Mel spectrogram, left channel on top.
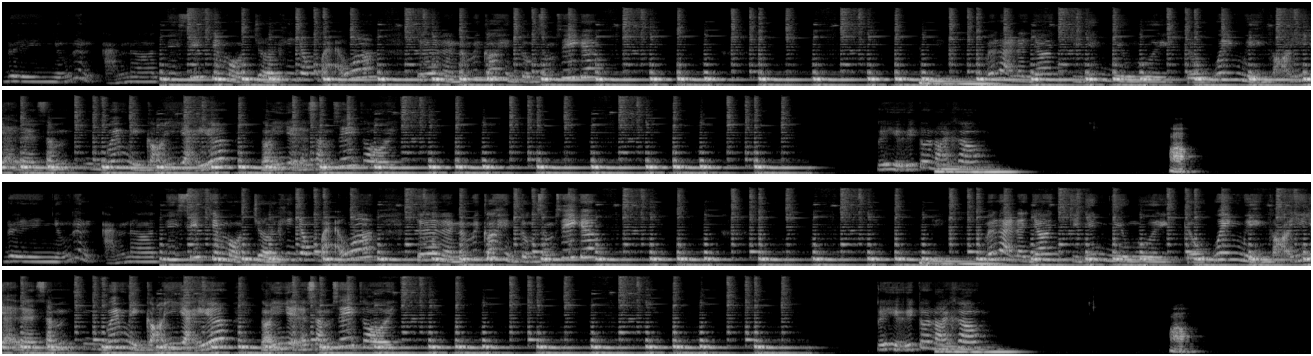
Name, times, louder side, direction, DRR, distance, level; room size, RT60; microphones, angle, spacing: voice 1, 0.0-6.0 9.8-17.1 21.8-22.9, right 3 dB, 75° right, 0.7 m, -29 dB
sound 1, 1.6-21.1, left 3 dB, 5° right, 1.3 m, -23 dB
voice 2, 9.2-9.9 22.4-23.1 24.8-24.9, left 3 dB, 65° left, 0.6 m, -25 dB
4.9 x 2.2 x 3.4 m
head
